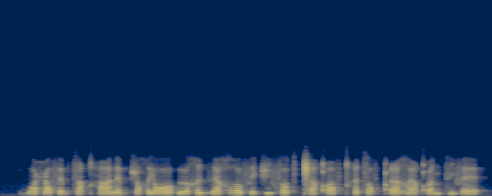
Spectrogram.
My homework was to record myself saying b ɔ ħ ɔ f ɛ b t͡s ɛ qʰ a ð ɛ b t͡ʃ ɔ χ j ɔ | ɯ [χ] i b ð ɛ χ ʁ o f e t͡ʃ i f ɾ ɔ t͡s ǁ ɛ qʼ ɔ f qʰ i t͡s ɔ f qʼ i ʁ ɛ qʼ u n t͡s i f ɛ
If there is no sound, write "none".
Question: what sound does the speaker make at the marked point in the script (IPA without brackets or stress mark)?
χ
